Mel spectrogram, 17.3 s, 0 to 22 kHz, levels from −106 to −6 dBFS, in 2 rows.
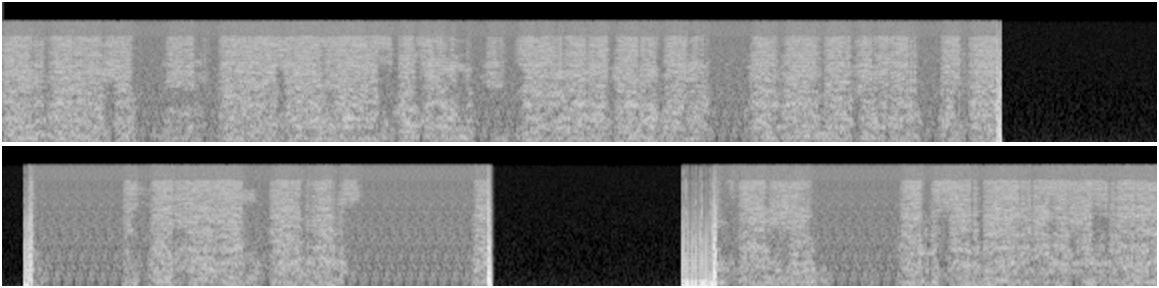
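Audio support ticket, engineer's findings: Cable pulled and plugged in, 7.46–8.88 s and 12.30–14.01 s. Pop, near-silence (1.37 s, 1.66 s), then 60 Hz buzz (36 ms) and 50 Hz buzz (233 ms) as the tip touches, then a second pop. The bracketing pops and mains buzz distinguish it from a plain dropout. Probable component: cable pulled from its jack and reinserted.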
